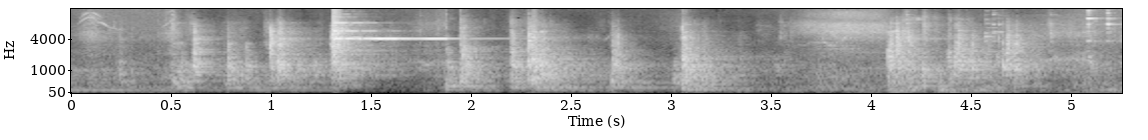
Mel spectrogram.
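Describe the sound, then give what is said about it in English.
A heavy nuclear bunker door, set in a grassy mound with concrete government structures on a housing estate just outside York, is dragged and creaked open in a series of scraping, grinding and clunking movements, loud, with a brief metallic squeal partway through. “And here in front of me, there's a big door.”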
